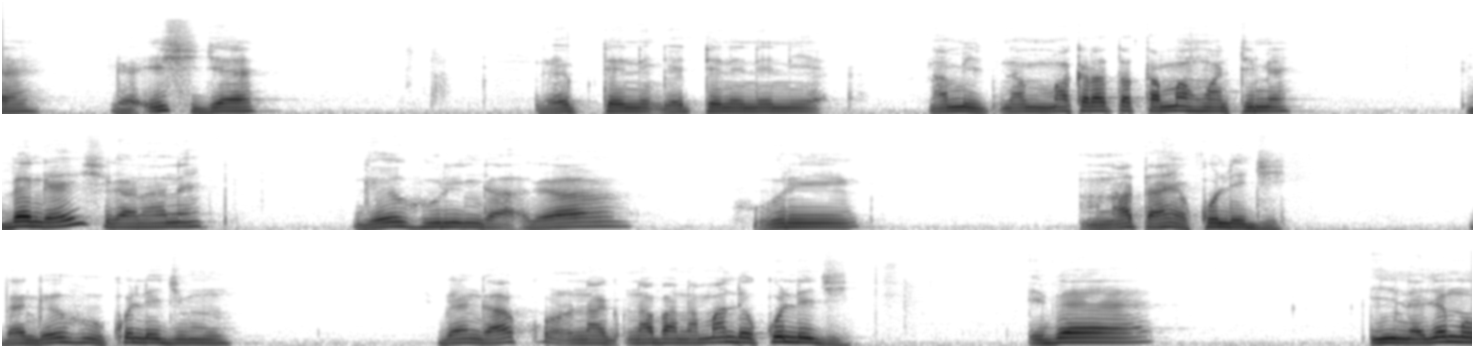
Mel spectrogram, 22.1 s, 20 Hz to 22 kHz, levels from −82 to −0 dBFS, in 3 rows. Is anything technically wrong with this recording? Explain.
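No, the speech signal shows no technical faults at any point in the clip.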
